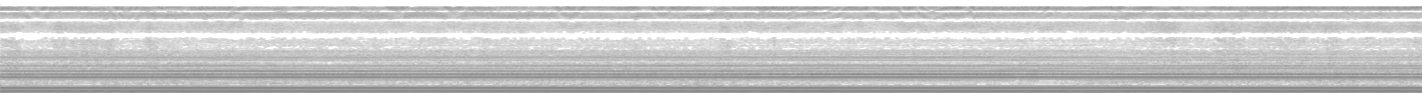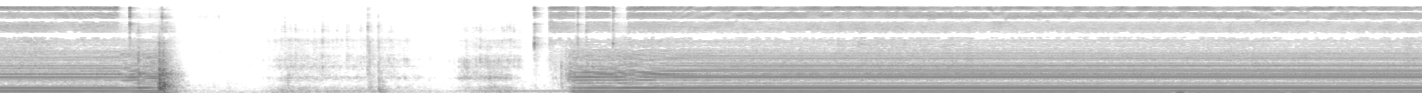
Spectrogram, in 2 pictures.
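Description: Small airbrush air compressor running steadily, a motor hum with hissing air. About sixteen seconds in it cuts off with a click, stays quiet for about four seconds, then starts up again.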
